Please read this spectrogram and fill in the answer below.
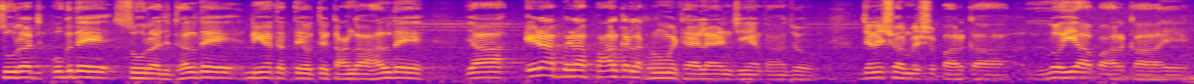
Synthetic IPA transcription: suːɾəd͡ʑʊɡd̪esuːɾəd͡ʑɖʱɐld̪eɗĩːə̃t̪ɐt̪ːeʊt̪eʈãːŋɡaɦɐld̪e | jaeɦɽaɓɪɽapaːɾklɐkʰɽõmẽʈʰɛːɪlaːɪn̆d͡ʑiːə̃t̪ɐʋ̤ãd͡ʑoː | d͡ʑɐnɪʃʋəɾmɪʃɾpaːɾka | loːɦijapaːɾkaːɦeː

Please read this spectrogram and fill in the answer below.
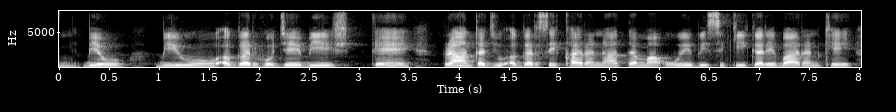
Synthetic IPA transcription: ɓijuɓiũɐ̰ɡəɾɦʊd͡ʑeɓeːʃ | kɐ̃ɦɪ̃pɾãːnt̪ə̆d͡ʑũːʔɐɡəɾseːkʰaːɾən̆aːt̪ɐmãʔʊɦebɪsɪkʰikɐɾeɓaːɾənɪ̆kʰeː

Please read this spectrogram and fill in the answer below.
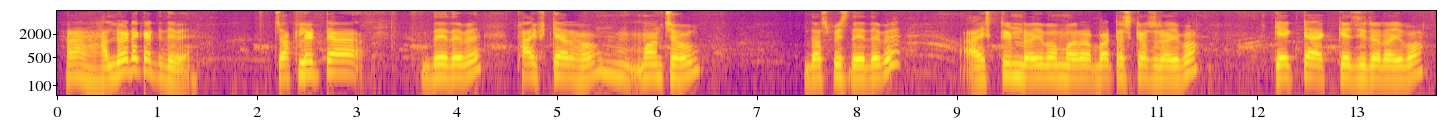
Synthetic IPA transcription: hãɦaluaʈakaʈid̪ebḛ | t͡ʃɔkleʈːa | d̪ejd̪eβepʰajbʰʱʈaɾɦowmɔnt͡ʃɦow | d̪ɔspisd̪ejd̪ebe | a̰jskɾimɾɔɦibɔmbɔʈəɾskasɾɔɦibɔ | kek̚ʈaekːed͡ʒiɾɔɾɔɦibɔ

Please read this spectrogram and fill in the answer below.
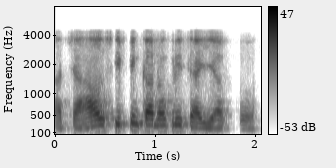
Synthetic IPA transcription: ɐtːʃʰaɦaʊʊskipɪ̃ŋɡkanɔ̃ːkɽit͡ʃaːɦieaːp̚ko

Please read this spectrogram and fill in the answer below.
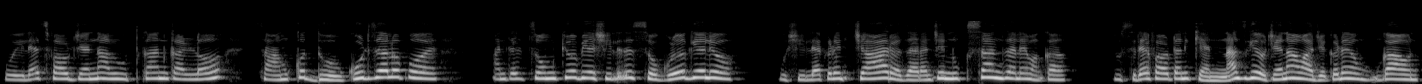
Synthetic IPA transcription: pɔjljat͡sfawʈ̚d͡ʑɛnːaːmiut̪kankaɽlɔ | samkɔd̪ʱəwkuʈd͡zalɔpɔj | anit̪əɾt͡sɔmkjɔbiəɕilet̪əsɔɡɭɔɡʱeljɔ | ɡəɕiljakəɽẽt͡ɕaɾɦəd͡zaɾãt͡ɕenuksand͡zalem̤əka | d̪usɾjafawʈañikɛnːat͡sɡʱewt͡ɕenaʋad͡ʑẽkəɽẽɡawn

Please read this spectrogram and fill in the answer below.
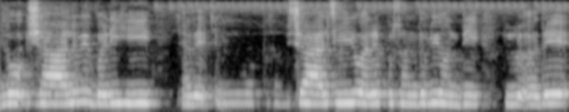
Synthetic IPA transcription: loːʃaːlʋiːbəɽiːɦiː | d̪e | ʃaːlt͡ʃiːd͡ʒuːəd̪eːpəsə̃nd̪ʋiːɦʊ̃nd̪iː | d̪eː

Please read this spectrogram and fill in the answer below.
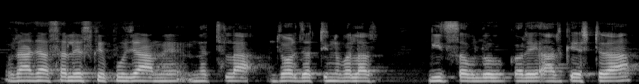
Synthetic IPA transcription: ɾad͡ʒasəɾleskepud͡ʒamemet̪ʰlad͡ʒɔɽd͡ʒət̪ːinebala | ɡit̪səbʱloɡkəɾeaɾkesʈɾa

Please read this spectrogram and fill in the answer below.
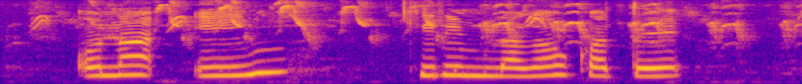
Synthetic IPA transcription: ɔnaʔiŋkiɾimlaɡawkat̪ɛ

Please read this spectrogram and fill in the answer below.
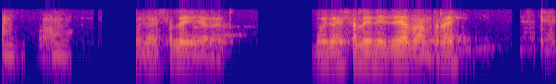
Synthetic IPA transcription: amm | mɔjzaŋsalaj | mɔjzaŋsalajnezeaβaampʰɾaj

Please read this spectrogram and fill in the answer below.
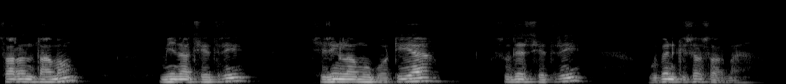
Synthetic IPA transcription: sʌɾʌnt̪̬amʌŋ | minat͡sʰet̪ɾi | t͡sʰiɾiŋlʌmubʱoʈija | sud̪est͡sʰet̪ɾi | ɡʱubenkisosʌrma

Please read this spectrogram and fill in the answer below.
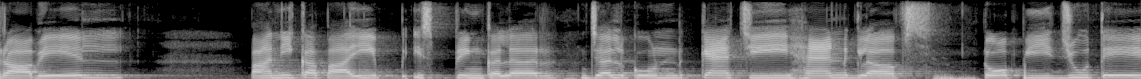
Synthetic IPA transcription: ʈɾaːʋeːl | paːnikapaːɪpɪspɾɪ̃ŋkələɾd͡ʒɐlkʊɳɖkɛ̃ːt͡ʃiɦɛ̃ːɳɖɡləʋsʈoːpid͡ʒuːt̪e

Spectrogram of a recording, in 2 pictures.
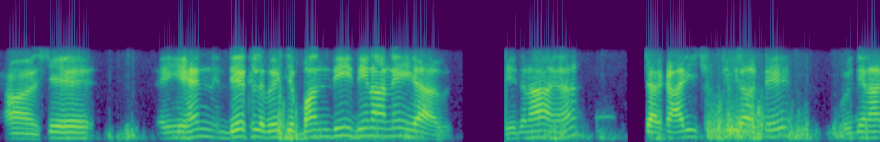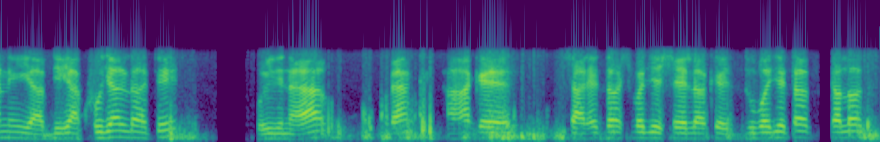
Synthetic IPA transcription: ɦə̃se | eɦənd̪ekʰlebed͡ʒebənd̪ʱid̪inanəiab | d͡ʒed̪inã | t͡ʃəɾkaɾit͡ʃʰuʈiɾəɦt̪eoid̪inanəiabd͡ʒeakʰud͡ʒəlɾəɦt̪e | oid̪inaabbɛ̃kəɦãke | saɾed̪əsbəd͡ʒesələked̪ubəd͡ʒet̪ək̚t͡ʃələt̪

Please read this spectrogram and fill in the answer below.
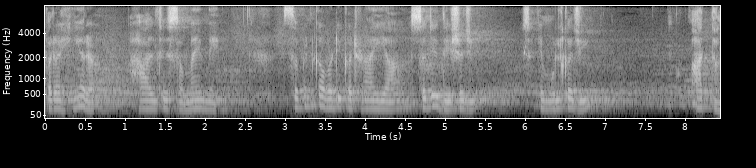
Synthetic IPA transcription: pɐɾɦĩːəɾhaːld͡ʑeːsɐməɪmẽ | sɐbʱɪnɪ̆kʰãʋɐɗikɐʈʰɽ̃aːijaːsɐʄed̪eːʃə̆d͡ʑiː | sɐʄemʊlkə̆d͡ʑiː | aːt̪ə̃ŋk

